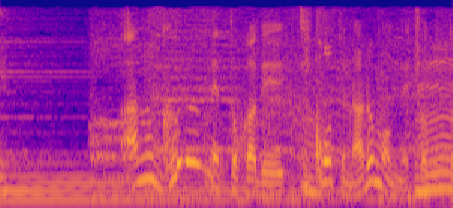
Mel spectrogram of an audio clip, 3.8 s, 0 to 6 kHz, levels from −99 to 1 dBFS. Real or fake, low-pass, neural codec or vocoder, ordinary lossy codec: real; 5.4 kHz; none; MP3, 32 kbps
